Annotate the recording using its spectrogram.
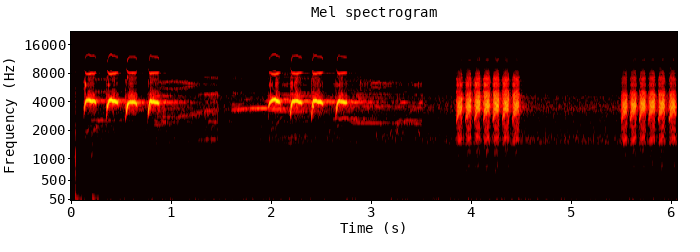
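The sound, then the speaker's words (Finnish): A small yellow-breasted songbird from the mountain regions of Central Europe calling alone: two phrases of four quick, clear, high whistled notes, followed by two short bursts of a rapid buzzy trill, moderately loud. “Tämä on pienikokoinen lintu ja se on alppikalkkuna.”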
